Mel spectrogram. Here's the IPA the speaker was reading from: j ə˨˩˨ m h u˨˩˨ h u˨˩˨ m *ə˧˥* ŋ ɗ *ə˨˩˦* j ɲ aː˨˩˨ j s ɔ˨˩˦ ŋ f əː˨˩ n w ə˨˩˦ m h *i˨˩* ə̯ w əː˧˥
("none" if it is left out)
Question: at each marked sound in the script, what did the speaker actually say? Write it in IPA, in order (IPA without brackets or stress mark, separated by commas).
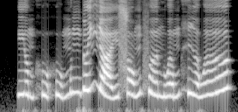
ə˧, ə˧˥, i˨˩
